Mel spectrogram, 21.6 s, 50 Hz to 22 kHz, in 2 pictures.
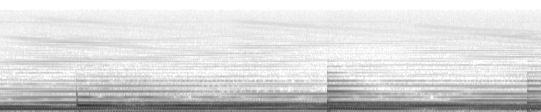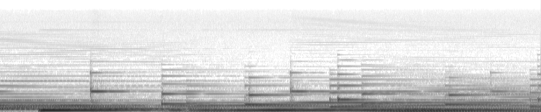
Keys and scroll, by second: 4.8 ctrl+z, 5.6 c, 11.3 alt+q, 14.9 ctrl+v, 16.9 ctrl+z, 17.5 f.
